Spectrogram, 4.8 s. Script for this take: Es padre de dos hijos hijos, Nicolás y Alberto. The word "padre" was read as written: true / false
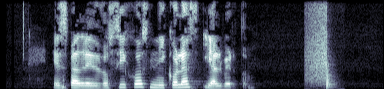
true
